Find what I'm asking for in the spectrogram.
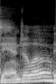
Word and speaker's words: D'Angelo: It's not D'Angelo? – It's Michael Eugene Archer.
